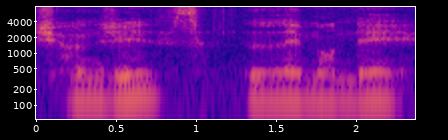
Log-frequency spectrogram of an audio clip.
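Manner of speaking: over-the-top, laid-on French accent. Repeating a phrase so that it sounds super French, exaggerated French accent. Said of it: "if I say it like that, it sounds super French".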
